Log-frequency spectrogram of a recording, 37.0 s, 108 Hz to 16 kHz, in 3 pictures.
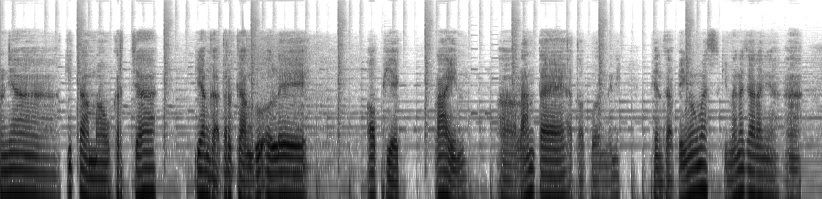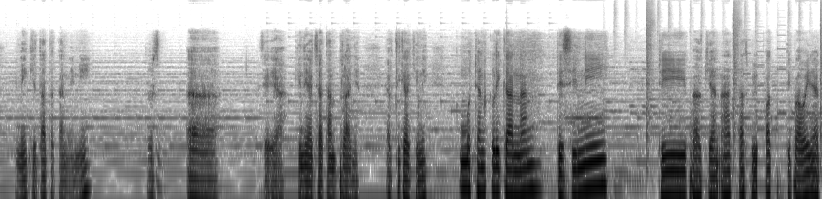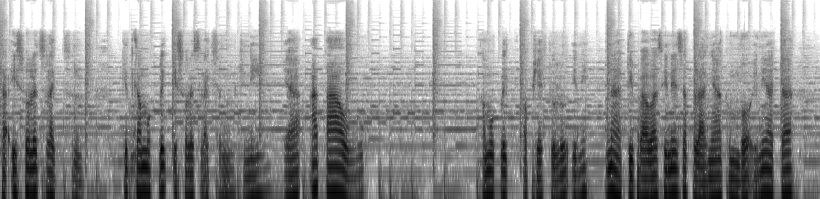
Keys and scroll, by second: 16.2 F3.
